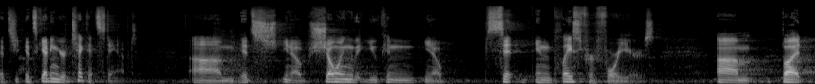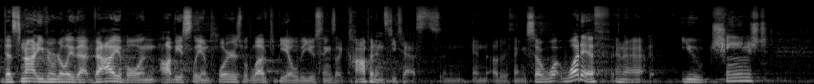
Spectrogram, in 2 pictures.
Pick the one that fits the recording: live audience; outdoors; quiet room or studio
live audience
